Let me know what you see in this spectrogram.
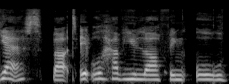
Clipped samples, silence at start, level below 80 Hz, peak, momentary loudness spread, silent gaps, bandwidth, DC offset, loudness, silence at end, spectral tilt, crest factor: under 0.1%; 0 s; -64 dBFS; -6 dBFS; 4 LU; 0.48-0.53 s; 14 kHz; under 0.1%; -22 LUFS; 0.05 s; -3 dB/octave; 16 dB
